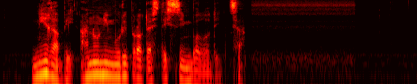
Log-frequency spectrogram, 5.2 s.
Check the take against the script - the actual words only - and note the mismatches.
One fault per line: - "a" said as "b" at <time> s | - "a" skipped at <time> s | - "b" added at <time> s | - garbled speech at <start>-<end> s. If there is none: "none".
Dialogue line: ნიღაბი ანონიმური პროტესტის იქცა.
- "სიმბოლოდ" added at 2.2 s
